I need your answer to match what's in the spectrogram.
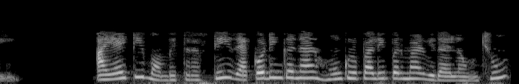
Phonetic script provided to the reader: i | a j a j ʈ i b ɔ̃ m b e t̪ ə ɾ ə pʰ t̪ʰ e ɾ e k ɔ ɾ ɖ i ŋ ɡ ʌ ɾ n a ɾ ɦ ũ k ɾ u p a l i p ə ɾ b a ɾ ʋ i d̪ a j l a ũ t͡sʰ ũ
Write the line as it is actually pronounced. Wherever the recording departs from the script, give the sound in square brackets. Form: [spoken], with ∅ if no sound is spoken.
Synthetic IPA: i | a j a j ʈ i b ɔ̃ m b e t̪ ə ɾ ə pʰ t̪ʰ [i] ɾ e k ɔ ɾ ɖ i ŋ ɡ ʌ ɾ n a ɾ ɦ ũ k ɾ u p a l i p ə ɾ [m] a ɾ ʋ i d̪ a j l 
